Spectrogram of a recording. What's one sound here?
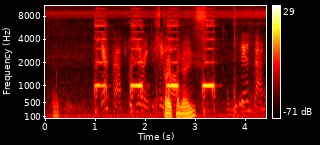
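A remote controller beeps several times.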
